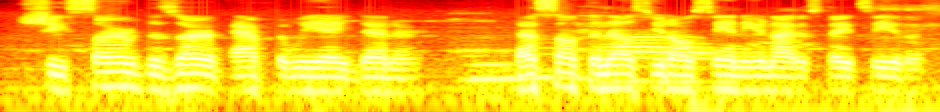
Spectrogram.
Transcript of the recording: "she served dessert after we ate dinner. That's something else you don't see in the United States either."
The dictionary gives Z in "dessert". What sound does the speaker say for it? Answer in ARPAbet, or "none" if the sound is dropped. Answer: Z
